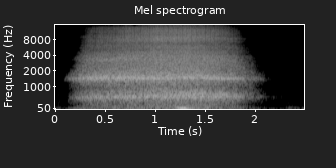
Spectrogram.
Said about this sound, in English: Breathe in.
